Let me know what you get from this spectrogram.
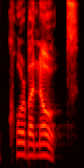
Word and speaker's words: korban: He vayikras him and communicates to him the laws of what's known as the korbanot. That's the plural of the Hebrew word korban. You'd spell that K-O-R-B-A-N, korban.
